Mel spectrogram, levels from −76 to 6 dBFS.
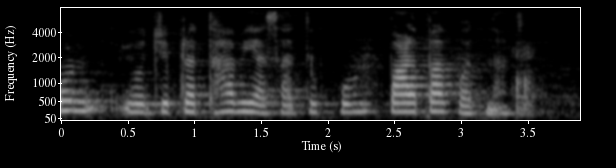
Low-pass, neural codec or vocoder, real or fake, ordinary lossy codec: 7.2 kHz; none; real; none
